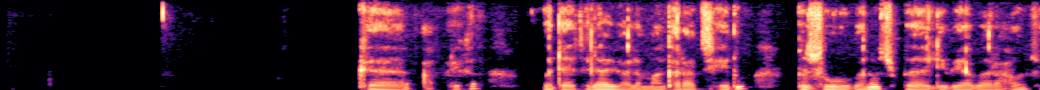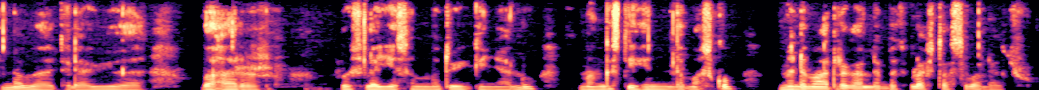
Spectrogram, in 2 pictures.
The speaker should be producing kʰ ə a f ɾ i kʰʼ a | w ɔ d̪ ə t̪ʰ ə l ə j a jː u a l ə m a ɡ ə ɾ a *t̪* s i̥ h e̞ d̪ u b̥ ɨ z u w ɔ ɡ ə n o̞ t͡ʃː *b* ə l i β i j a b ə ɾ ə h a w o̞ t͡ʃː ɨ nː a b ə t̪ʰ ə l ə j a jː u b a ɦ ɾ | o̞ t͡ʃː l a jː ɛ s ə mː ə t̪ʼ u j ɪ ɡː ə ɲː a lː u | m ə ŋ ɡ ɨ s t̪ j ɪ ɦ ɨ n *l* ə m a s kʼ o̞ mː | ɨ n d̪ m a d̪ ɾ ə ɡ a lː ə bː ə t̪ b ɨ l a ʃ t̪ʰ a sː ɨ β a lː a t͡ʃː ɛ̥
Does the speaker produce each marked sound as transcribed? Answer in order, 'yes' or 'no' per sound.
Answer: yes, yes, yes

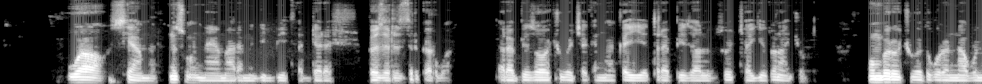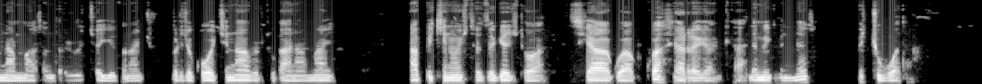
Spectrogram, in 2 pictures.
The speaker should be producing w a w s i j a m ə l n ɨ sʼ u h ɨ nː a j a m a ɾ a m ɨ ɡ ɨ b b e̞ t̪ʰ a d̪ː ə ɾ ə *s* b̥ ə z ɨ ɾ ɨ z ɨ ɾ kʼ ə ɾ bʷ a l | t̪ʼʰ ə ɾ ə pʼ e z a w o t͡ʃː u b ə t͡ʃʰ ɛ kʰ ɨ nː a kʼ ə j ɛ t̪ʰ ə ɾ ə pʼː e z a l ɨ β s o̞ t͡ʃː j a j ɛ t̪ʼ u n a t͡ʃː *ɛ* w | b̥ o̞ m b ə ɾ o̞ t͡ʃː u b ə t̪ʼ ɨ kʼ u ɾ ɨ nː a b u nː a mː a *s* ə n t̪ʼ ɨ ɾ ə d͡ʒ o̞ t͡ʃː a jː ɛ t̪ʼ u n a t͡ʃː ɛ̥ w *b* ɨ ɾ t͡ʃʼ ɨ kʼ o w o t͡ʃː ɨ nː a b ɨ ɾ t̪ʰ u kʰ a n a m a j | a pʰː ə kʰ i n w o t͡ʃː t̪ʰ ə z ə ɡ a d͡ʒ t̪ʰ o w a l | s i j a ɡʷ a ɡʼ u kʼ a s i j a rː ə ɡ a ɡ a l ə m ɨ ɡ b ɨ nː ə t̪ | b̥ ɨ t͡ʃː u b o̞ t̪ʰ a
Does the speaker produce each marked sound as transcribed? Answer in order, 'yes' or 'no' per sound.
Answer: no, yes, yes, yes

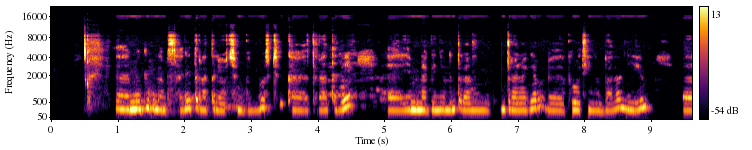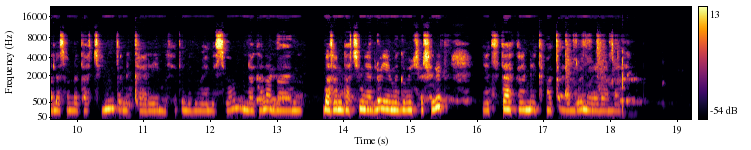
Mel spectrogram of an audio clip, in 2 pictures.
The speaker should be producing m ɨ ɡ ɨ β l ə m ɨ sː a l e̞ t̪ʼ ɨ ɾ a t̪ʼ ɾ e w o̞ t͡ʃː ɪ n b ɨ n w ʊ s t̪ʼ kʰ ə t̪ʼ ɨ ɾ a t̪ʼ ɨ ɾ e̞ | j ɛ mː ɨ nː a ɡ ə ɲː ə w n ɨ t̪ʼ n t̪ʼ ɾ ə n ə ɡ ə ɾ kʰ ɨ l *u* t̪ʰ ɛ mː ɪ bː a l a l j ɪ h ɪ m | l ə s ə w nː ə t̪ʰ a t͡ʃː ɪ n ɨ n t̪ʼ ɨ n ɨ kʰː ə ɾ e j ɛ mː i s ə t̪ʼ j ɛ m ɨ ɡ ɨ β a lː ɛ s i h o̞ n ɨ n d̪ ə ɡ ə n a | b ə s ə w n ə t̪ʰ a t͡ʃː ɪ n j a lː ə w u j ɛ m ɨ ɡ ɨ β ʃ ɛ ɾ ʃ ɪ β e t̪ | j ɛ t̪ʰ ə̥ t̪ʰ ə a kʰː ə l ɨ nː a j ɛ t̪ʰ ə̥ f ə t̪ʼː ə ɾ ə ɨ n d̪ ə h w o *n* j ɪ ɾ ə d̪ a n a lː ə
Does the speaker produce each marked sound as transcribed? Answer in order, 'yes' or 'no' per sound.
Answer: no, yes

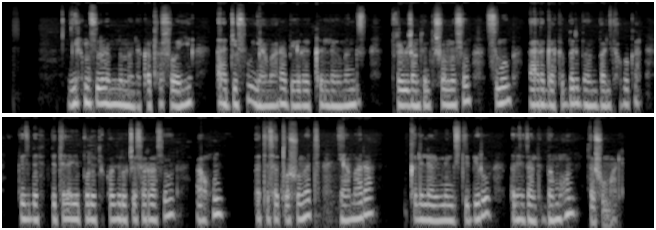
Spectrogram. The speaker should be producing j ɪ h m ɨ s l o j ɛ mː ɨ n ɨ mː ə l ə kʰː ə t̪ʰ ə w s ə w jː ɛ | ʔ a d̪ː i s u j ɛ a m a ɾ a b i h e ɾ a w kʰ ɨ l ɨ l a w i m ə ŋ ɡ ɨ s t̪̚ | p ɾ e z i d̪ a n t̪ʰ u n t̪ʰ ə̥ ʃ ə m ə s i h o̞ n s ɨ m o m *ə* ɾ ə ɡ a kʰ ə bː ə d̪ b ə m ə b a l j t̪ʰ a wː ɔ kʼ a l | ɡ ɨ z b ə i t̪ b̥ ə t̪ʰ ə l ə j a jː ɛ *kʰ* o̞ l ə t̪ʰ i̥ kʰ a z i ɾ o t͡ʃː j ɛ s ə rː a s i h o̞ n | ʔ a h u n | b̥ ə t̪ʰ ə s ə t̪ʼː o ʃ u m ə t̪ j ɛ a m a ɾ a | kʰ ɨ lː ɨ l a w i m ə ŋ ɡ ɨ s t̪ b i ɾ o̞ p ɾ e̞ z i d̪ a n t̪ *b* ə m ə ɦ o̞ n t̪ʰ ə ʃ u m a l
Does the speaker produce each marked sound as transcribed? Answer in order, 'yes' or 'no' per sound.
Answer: no, no, yes

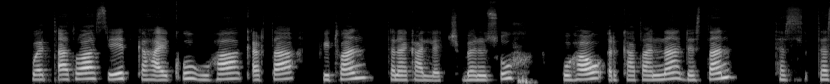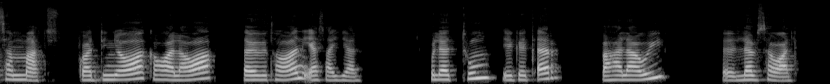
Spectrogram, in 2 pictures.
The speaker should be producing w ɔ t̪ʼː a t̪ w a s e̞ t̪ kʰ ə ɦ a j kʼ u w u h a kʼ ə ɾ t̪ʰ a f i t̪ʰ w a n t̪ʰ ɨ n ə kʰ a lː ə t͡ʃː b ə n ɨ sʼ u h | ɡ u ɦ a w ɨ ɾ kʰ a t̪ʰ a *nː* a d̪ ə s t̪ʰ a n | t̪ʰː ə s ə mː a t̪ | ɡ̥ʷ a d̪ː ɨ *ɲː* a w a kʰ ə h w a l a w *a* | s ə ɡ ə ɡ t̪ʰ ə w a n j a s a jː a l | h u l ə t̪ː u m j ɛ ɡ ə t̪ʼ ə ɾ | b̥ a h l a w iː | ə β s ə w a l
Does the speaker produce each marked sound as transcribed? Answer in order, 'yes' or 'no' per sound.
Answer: yes, yes, yes

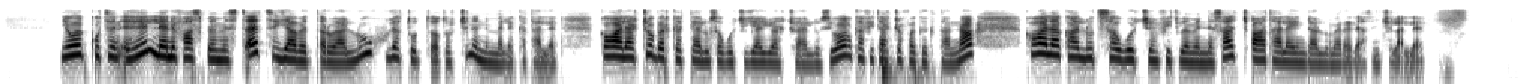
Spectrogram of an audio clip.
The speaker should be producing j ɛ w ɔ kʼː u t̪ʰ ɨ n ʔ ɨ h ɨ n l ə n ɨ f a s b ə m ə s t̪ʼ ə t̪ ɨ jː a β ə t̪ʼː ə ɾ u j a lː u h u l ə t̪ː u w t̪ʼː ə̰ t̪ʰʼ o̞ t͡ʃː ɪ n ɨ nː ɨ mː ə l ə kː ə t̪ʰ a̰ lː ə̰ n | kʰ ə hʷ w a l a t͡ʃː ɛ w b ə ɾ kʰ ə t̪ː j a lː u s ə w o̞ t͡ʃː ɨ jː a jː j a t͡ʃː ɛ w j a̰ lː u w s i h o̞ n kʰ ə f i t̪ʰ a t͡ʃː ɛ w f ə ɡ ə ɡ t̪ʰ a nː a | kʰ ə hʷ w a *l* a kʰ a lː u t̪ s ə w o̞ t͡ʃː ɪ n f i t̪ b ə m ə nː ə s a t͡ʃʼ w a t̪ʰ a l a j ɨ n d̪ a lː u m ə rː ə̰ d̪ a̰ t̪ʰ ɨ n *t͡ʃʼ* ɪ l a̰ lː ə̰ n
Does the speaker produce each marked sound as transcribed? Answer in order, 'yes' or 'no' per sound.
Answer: yes, no

